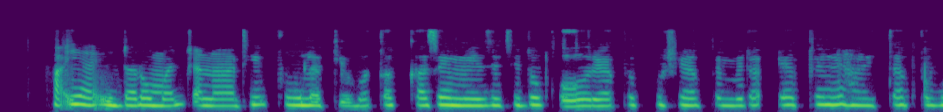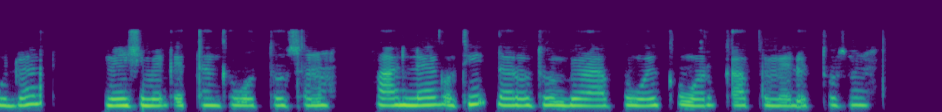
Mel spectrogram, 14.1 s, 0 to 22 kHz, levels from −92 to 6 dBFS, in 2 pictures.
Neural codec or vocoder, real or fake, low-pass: none; real; 7.2 kHz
